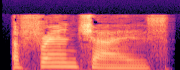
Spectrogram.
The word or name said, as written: affranchise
